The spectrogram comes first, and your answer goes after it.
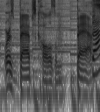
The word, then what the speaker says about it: Bass: I mean, there's there's something really satisfying about seeing bass or as Babs calls them, bass. Bass. It's like a fish.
